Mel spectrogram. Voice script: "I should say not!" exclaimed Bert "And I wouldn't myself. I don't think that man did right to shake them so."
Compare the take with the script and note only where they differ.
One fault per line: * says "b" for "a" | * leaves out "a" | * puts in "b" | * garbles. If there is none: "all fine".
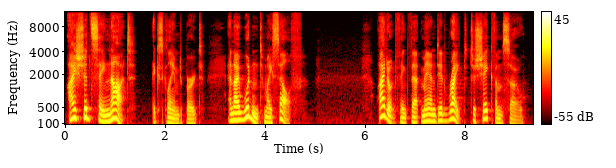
all fine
